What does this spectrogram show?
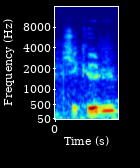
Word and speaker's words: charcuterie: Nick can say that one because he's got a mic and I can't pronounce it. Charcuterie board? Chicoutimi? Charcuterie.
